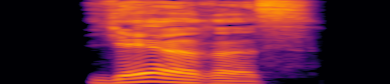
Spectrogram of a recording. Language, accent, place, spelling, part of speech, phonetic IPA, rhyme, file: German, Germany, Berlin, jäheres, adjective, [ˈjɛːəʁəs], -ɛːəʁəs, De-jäheres.ogg
- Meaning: strong/mixed nominative/accusative neuter singular comparative degree of jäh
